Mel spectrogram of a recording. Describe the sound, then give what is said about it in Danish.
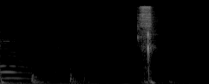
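A bottle of soda water cracks open with one short, sharp fizzing hiss, fairly loud, after a brief bit of quiet voice and faint handling sounds. “Nej, må jeg åbne?”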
